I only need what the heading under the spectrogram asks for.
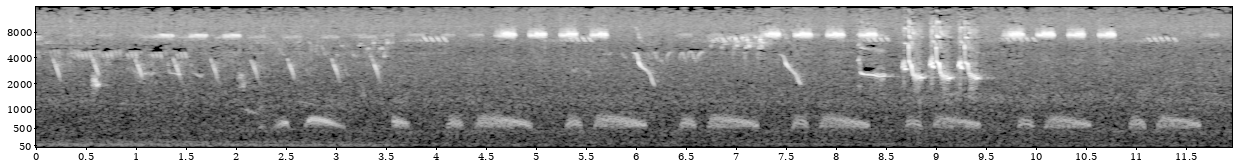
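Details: Dove used for trapping coos in evenly spaced short and long notes. Another bird adds rapid high pulsed notes, whistled downslurs and quick trills over the cooing.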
